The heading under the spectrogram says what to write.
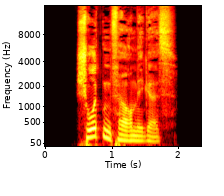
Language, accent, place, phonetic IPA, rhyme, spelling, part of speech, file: German, Germany, Berlin, [ˈʃoːtn̩ˌfœʁmɪɡəs], -oːtn̩fœʁmɪɡəs, schotenförmiges, adjective, De-schotenförmiges.ogg
- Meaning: strong/mixed nominative/accusative neuter singular of schotenförmig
